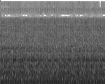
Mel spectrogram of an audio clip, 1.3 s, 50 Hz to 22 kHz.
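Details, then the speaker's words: Mercedes E320 CDI turbo diesel idling, running with no leaks: steady, even idle with smooth low rumble and no misses, knocks or rattles; engine sounds healthy. "she lives boys she lives there she is she is running with no"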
